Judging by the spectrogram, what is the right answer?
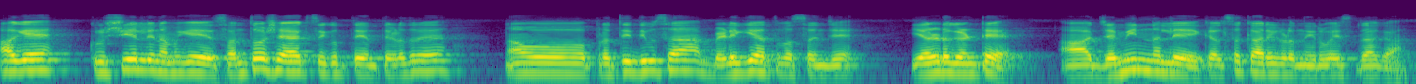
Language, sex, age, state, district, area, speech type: Kannada, male, 60+, Karnataka, Chitradurga, rural, spontaneous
